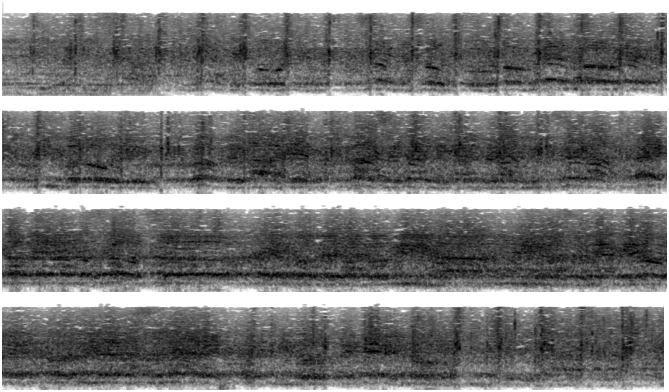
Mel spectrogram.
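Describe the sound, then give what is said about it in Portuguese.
A large stadium crowd of Juventus football supporters chants in unison, taunting Inter fans as braggarts, a dense, loud roar of voices sustained throughout with rhythmic surges, heard from within the stands. “Vamos ouvir a torcida da Juve acusando os interistas de falastrões, seus chiacchierones.”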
